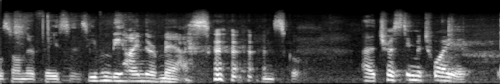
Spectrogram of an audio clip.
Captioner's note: speaks faintly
